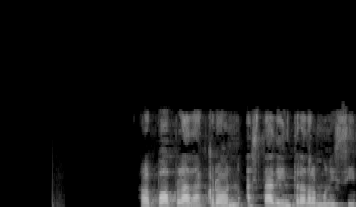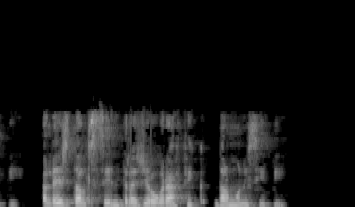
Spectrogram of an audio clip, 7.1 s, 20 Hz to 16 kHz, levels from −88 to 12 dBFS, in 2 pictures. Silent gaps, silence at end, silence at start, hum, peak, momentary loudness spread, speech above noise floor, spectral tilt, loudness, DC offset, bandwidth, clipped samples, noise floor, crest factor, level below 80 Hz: 3.81-3.96 s; 0.7 s; 1.4 s; none; -2 dBFS; 14 LU; over 70 dB; -4 dB/octave; -21 LUFS; under 0.1%; 8 kHz; under 0.1%; under -90 dBFS; 20 dB; -62 dBFS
